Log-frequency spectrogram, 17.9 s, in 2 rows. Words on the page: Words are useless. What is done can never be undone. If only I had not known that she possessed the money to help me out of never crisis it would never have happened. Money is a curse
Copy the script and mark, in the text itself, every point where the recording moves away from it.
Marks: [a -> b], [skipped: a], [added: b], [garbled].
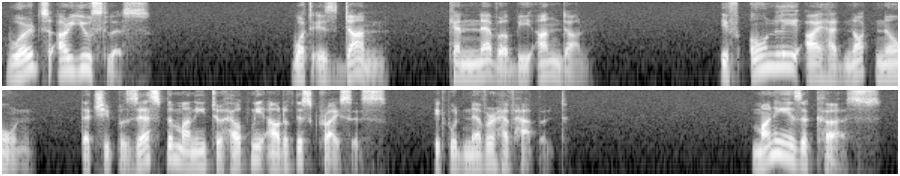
Words are useless. What is done can never be undone. If only I had not known that she possessed the money to help me out of [never -> this] crisis it would never have happened. Money is a curse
